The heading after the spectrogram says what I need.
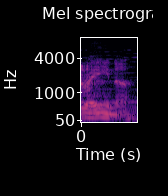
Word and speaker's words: Rena: Rina, not Rina. Reina. Reina. Reina, yeah. Reina. Reina, because it's Japanese and you pronounce each R-E-I-N-A.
